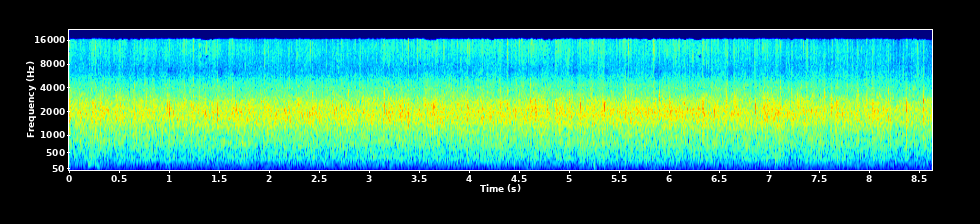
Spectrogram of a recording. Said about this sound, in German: Ihnen allen hier, liebes Publikum, einen schönen guten Abend und bitte von uns allen nochmal herzlichen Applaus und willkommen, Aleida Assmann und Navid Kermani.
